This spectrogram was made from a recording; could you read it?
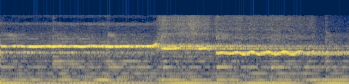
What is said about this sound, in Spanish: un artista español famoso por su maravillosa forma de hacer música silbando.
